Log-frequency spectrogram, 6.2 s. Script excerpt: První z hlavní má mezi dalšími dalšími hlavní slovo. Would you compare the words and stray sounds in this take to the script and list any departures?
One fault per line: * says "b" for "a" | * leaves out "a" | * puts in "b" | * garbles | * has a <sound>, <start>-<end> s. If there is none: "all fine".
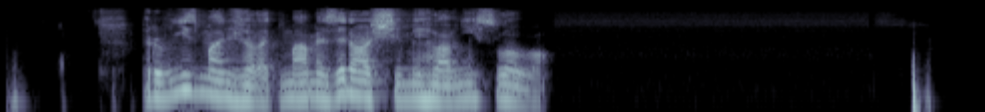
* says "manželek" for "hlavní"
* leaves out "dalšími"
